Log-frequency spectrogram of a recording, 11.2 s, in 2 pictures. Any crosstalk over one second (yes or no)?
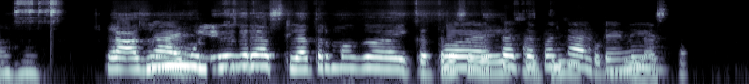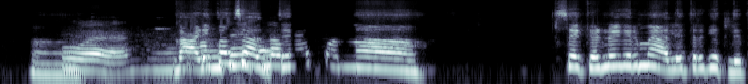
yes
